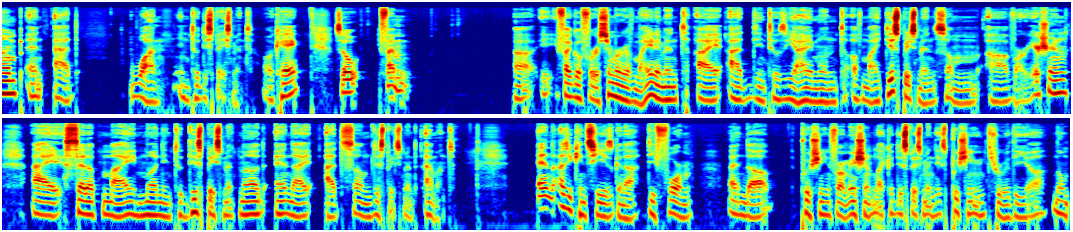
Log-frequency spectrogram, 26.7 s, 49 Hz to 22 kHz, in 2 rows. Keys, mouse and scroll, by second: 0.5 double click, 1.4 KP_1, 1.7 Return, 4.6 Return, 4.6 click, 4.6 KP_1, 5.6-7.8 drag, 7.8 KP_Enter, 18.9 click, 20.9 click.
